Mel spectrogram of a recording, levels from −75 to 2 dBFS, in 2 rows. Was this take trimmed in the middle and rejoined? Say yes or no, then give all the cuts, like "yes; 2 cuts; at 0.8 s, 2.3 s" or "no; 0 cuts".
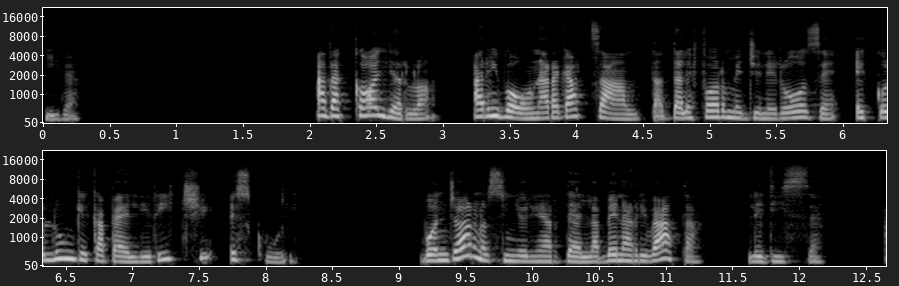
no; 0 cuts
